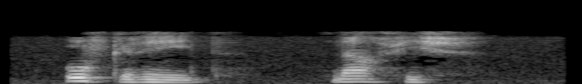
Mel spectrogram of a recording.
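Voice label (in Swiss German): "ufgerejt", Alsatian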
